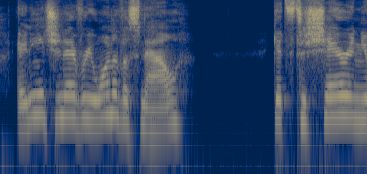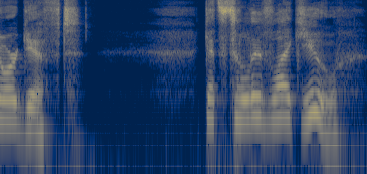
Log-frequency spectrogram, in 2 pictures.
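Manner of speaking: high-pitched, sarcastic, mock-praising tone. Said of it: "I'm not even sure I'm being sarcastic".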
